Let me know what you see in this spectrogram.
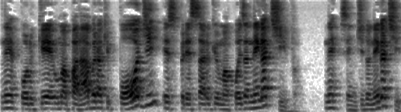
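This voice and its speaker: At a moderate pace, a man with a Japanese accent talks at a fairly high pitch with lively intonation. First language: Japanese (speaking Portuguese). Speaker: Japanese teacher. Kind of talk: online language lesson.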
